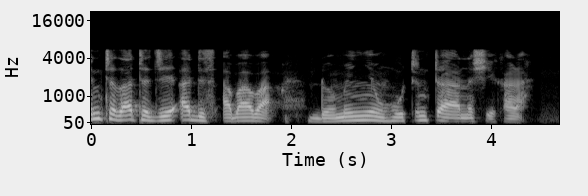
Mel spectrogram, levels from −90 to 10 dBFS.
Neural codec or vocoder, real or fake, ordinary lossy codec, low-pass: none; real; none; 5.4 kHz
